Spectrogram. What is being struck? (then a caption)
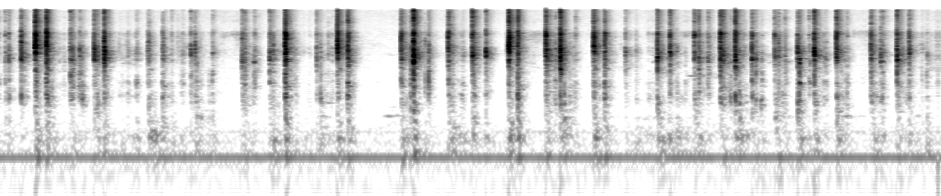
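Plastic computer keyboard. Long nails and fingertips tap rapidly on the hollow keys of a black plastic computer keyboard resting on a wooden desk. The clicks are sharp, bright and quickly damped, with brief pauses between bursts of typing. A steady low hum runs underneath throughout.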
